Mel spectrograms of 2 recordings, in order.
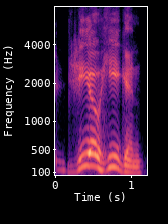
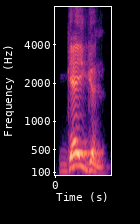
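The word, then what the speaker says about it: Geoghegan: He says, he's like, Gagan. Gay-Gun. Oh, okay. Gagan. Basically rhymes with Reagan is what he sent me.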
